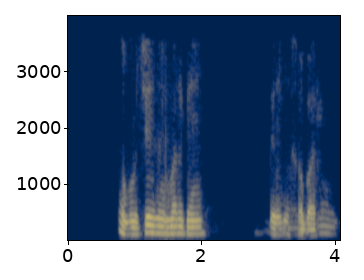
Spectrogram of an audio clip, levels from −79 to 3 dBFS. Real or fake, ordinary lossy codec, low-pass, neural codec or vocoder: fake; MP3, 24 kbps; 3.6 kHz; codec, 24 kHz, 3 kbps, HILCodec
